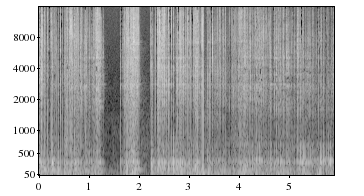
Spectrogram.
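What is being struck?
Metal wire-mesh microphone grille.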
